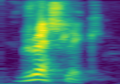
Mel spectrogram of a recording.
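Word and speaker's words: Grzelcyk: Jag tror att det ska uttalas Greshlik. Ja, det ska det. Eh, ja, han har de gett ett nytt kontrakt då på 3,6 miljoner dollar i fyra år eller vad det var.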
